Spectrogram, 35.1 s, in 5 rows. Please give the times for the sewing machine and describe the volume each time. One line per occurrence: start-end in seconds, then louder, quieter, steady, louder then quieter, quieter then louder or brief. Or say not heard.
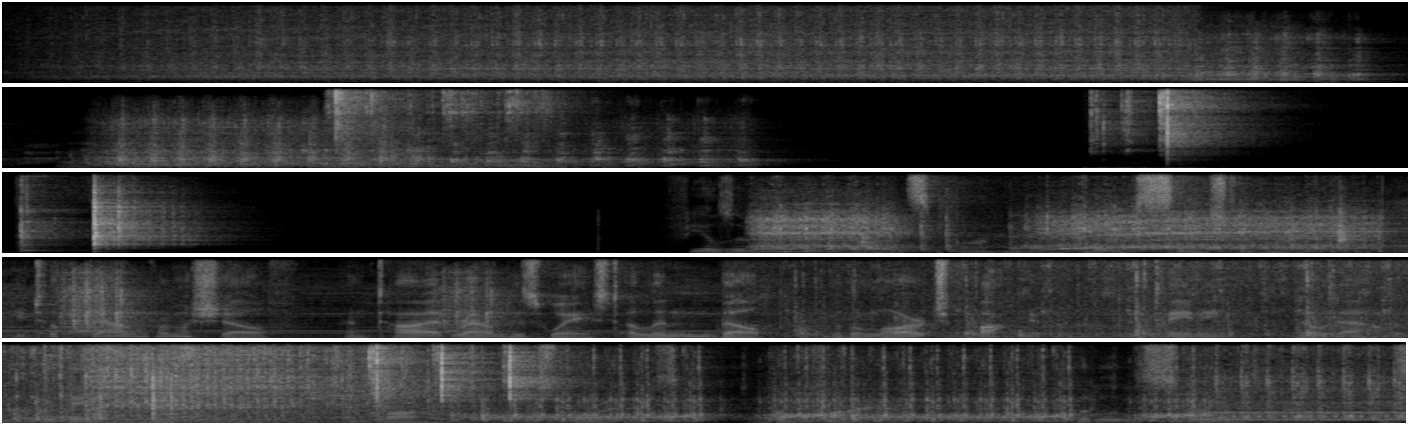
0.0-10.8 louder
17.8-35.1 quieter then louder.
